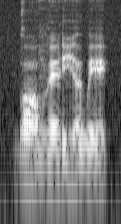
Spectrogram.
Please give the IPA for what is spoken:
ɡ ɔ v ɛ ɾ i ə̯ w e

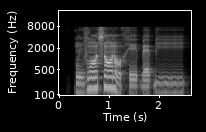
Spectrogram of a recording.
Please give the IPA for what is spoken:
kʷ ĩ˨ v ɔ̃˦ s ɔ̃˦ ɾ ɔ̃˨ h e˧ ɓ ɛ˧ ɓ iː˦

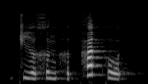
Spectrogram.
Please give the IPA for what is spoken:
c i˨˩ ə̯ x ə˨˩ ŋ h ə˨˩ k̚ h a˦˥ t̚ k o˨˩ t̚

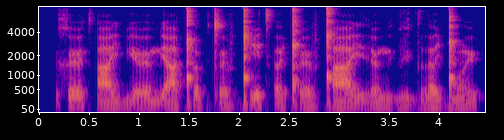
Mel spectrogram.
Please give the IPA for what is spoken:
x øː t͡sʼ aː j bʲ øː mʲ aː ǃʰ ɵ kʷ tʼ ø v ǃʼ i t͡sʼ ə y̯ ǃʰ øː v ǃʰ aː j r ø mʲ o ɡ vʲ ə ɡ r ə i̯ ɡ͡ǃ õ y̯

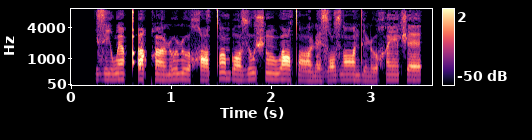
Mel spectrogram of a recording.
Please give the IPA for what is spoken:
z i˨ w ẽ˦ qʼ ɛ˦ q õ˨ ɳ u˦ ɳ u˨ χ ɔ˨ tˤ ẽ˥ b ɔ˨ z u˥ ʃ õ˦ w ɛ˥ tˤ ẽː˨ ɳ ɛ˩ z o˥ zˤ ẽː˥ d̪ i˩ ɳ u˨ χ ẽː˥ ʃ ɛ˥

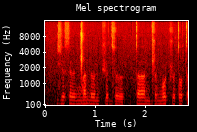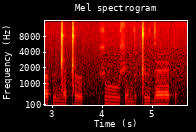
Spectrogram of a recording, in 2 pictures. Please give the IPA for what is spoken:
ʑ ɘ s ɘː ŋ͡ǁ ɐ n ɵ n t͡ʃ ɘ d͡z ɵ | t ɐː n ɖ͡ʐ ə ŋ o ʈ͡ʂ ɵ t o t ɐ k ʉ ŋ͡ǁ ɛ ǁ ɵ | ʃ uː ʃ e n d ɵ ǁ ʉ d ɛː k

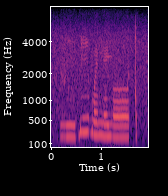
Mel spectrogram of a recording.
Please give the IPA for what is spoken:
v iː˨ ɓ iː˦ ɡʷ e˧ ŋ e˧ j oː˧ t

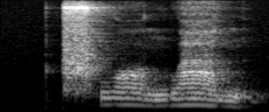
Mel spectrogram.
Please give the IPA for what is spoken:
ʈ͡ʂʰ w ɔ˥˧ n̪ w a˥˩ n

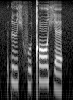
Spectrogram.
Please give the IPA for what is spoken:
ɗ ɨː˧ ç f u˨ ǃ ɔː˦ ç ɛ˨

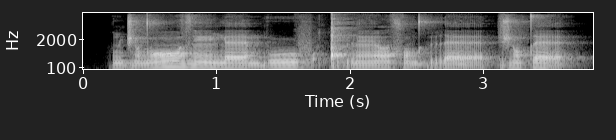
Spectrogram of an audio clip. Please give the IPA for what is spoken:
n d͡ʒ ɔ̃ d ɔ̃ː z ẽː ŋ ɛː m b uː f ɔ̰ ǃ ṵ r ɛ̃ː sˤ ũ d̪ ṵ r ɛː | ʒ ɔ̃ t̪ ɛ

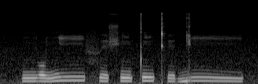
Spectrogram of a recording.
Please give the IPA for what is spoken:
ɲ o˨ ɲ iː˦ f ɪ˨ ʃ ĩ˨ t ĩ˦ kʰ ɪ˨ ɡ iː˦˨

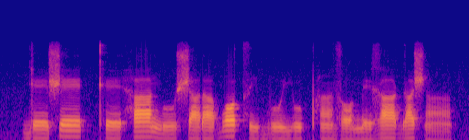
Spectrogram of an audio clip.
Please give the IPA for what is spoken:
ɡ eː˨ ʃ e˦ | kʰ eː˨ h aː˦ ŋ uː˨ ʃ a˨ ɾ a˨ b ɔ˦ t͡s i˨ b uː˨ j u˨ pʰ ã˨ z ɔ˨ n e˨ ɣ aː˦ ɡ a˦ ʃ ã˨

